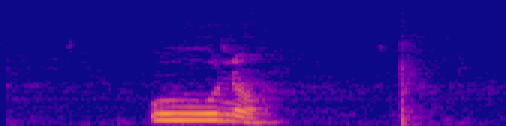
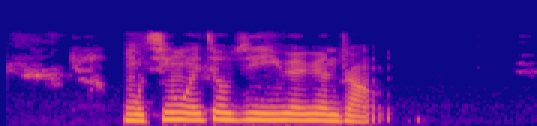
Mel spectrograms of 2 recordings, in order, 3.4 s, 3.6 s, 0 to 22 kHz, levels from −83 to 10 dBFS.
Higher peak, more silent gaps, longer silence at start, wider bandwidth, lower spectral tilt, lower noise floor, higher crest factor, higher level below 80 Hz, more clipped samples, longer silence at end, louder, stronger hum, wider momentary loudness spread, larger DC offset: second, -8 dBFS vs -2 dBFS; neither; first, 1 s vs 0.15 s; second, 5.4 kHz vs 7.8 kHz; first, -9.5 dB/octave vs -6 dB/octave; about the same, -65 dBFS vs -67 dBFS; about the same, 16 dB vs 12 dB; second, -64 dBFS vs -54 dBFS; neither; second, 0.7 s vs 1.1 s; second, -20 LUFS vs -13 LUFS; neither; first, 24 LU vs 20 LU; neither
